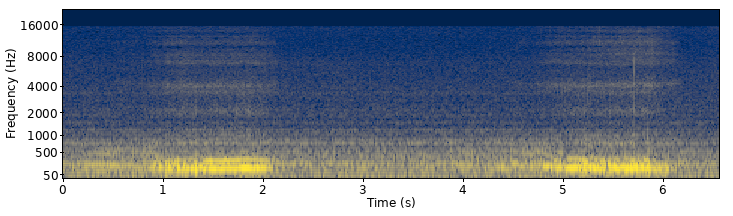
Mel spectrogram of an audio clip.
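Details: Pug in a snoring contest between two pugs: two loud, low, rumbling snores on the in-breath over a steady background hum; ordinary dog snoring.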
